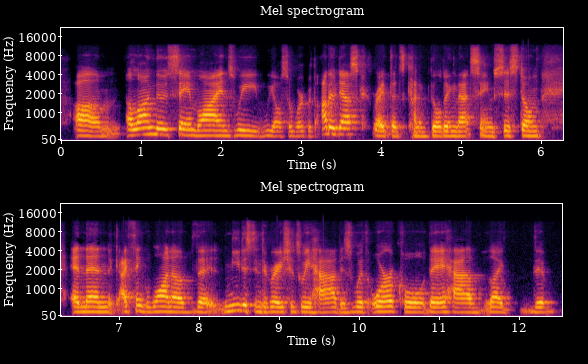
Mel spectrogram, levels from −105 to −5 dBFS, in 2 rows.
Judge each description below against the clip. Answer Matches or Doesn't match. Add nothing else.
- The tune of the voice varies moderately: Doesn't match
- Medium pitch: Matches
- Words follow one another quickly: Doesn't match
